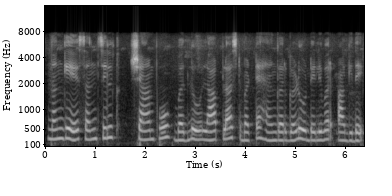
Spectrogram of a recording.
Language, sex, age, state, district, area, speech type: Kannada, female, 30-45, Karnataka, Tumkur, rural, read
